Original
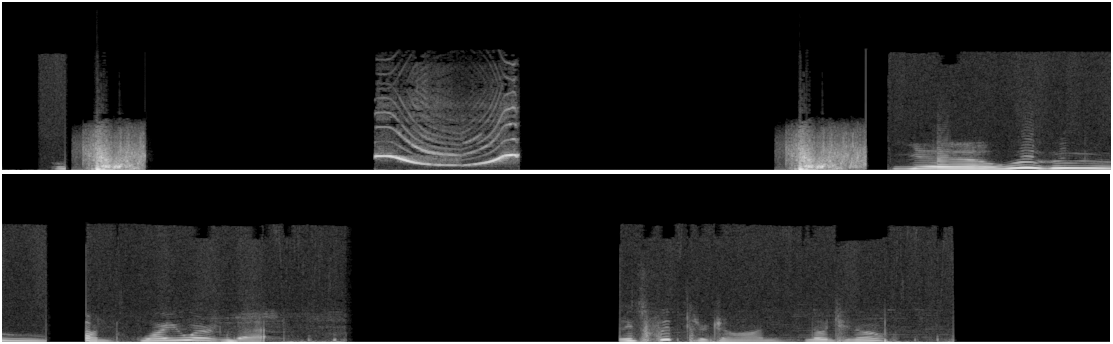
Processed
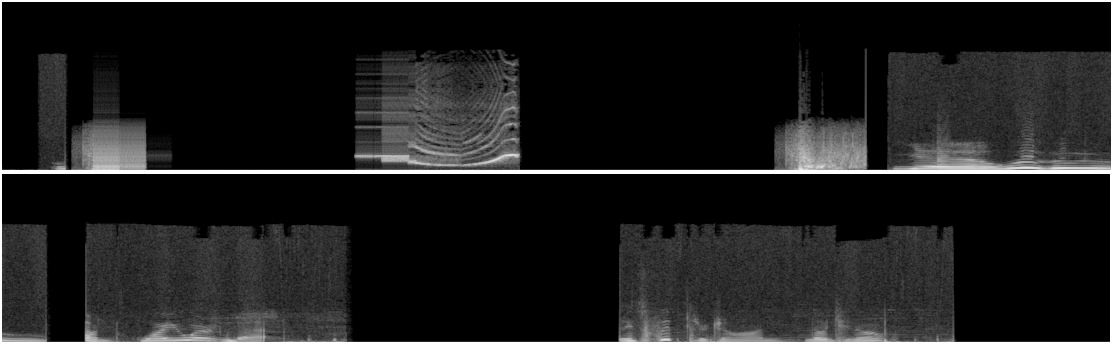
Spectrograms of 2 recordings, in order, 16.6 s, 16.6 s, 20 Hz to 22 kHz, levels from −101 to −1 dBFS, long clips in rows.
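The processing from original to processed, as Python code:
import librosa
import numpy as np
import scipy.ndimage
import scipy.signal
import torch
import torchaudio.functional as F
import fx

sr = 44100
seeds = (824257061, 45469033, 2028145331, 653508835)

y = fx.spec_steps(x, sr, hold_ms=200, at=(0.68, 3.1))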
